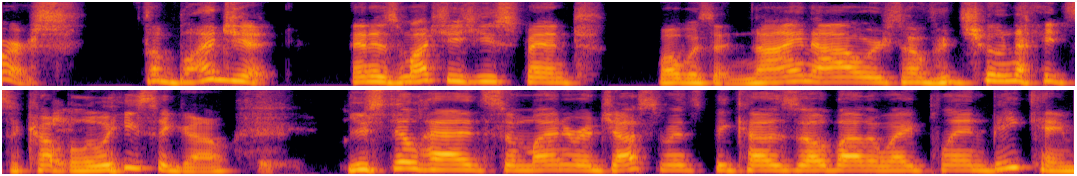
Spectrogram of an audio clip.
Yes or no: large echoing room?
no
